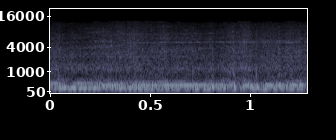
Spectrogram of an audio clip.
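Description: A Formula 4 race car engine is heard during a race at the Gold Coast. It gives a steady, droning engine note with a sustained buzzing tone in this brief stretch, and no pauses.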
